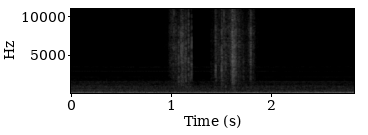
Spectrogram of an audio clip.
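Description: A short menu blip sounds twice.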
